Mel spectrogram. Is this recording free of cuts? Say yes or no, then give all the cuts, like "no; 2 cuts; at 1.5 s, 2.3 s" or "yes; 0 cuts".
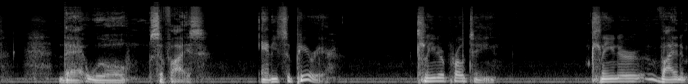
no; 1 cut; at 2.7 s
